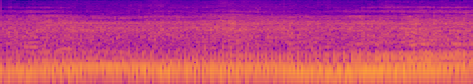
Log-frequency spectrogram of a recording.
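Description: A motor vehicle's engine running, a low steady hum whose pitch starts to rise near the end.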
